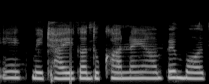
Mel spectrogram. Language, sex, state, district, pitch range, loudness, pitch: Hindi, female, Bihar, Darbhanga, 275-295 Hz, -24 LUFS, 280 Hz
